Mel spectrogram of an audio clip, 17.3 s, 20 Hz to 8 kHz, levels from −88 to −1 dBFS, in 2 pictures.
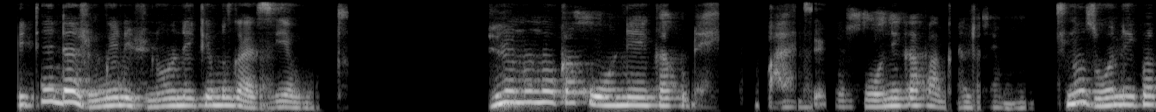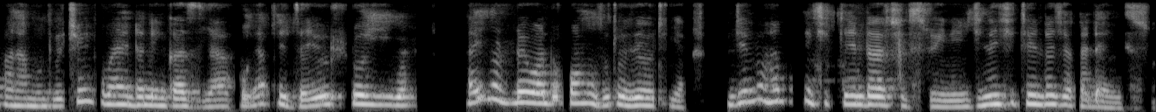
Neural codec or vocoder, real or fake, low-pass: autoencoder, 48 kHz, 128 numbers a frame, DAC-VAE, trained on Japanese speech; fake; 7.2 kHz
